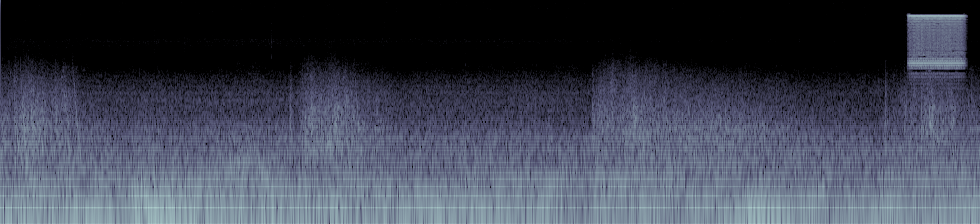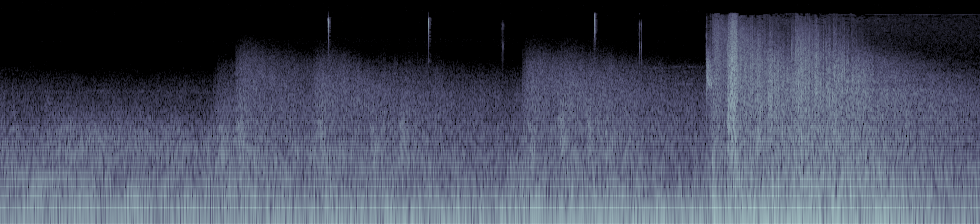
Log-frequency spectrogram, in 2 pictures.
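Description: Deep booming rumble of space weapons firing and explosions rolls on throughout.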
